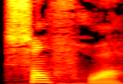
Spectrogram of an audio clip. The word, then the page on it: sang-froid: francais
